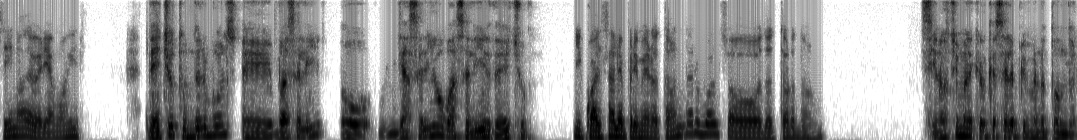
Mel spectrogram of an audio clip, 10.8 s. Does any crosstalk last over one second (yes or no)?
no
